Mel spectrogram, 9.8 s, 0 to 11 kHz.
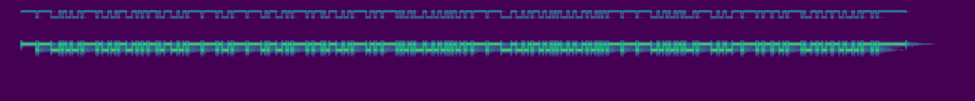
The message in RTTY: AGN? AGN? PSE RPT UR NR DE M7ZWU K

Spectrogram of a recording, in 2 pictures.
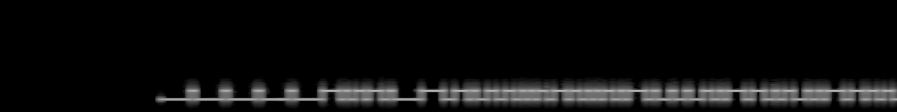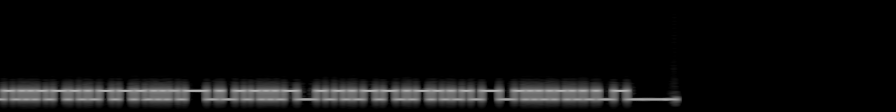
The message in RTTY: THIS SEQUENCE IS A STURMIAN WORD.

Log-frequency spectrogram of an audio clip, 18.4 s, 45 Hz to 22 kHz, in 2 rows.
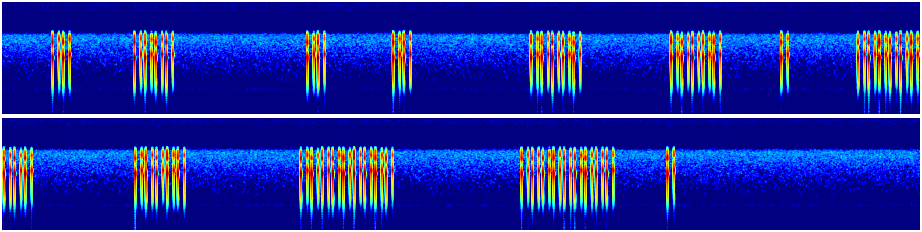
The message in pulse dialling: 2 4 2 2 5 5 1 9 5 9 9 1

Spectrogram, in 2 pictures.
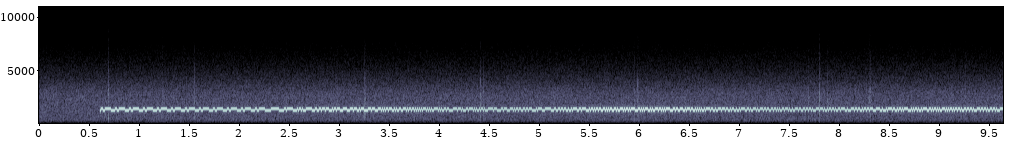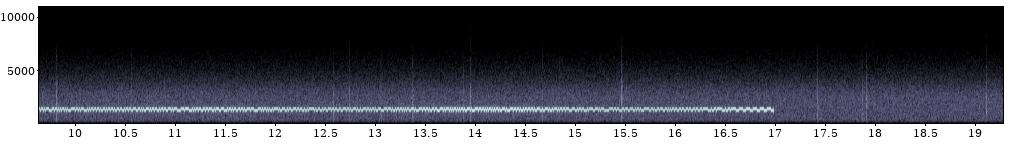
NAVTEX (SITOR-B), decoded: ZCZC RL16 CONTAINER ADRIFT IN PSN 28-53N 009-00E. CANCEL THIS MSG 10 0100 UTC. NNNN

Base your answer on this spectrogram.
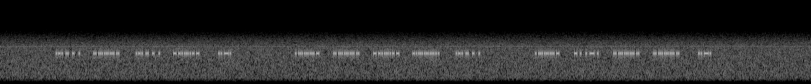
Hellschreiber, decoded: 78701 98027 94881

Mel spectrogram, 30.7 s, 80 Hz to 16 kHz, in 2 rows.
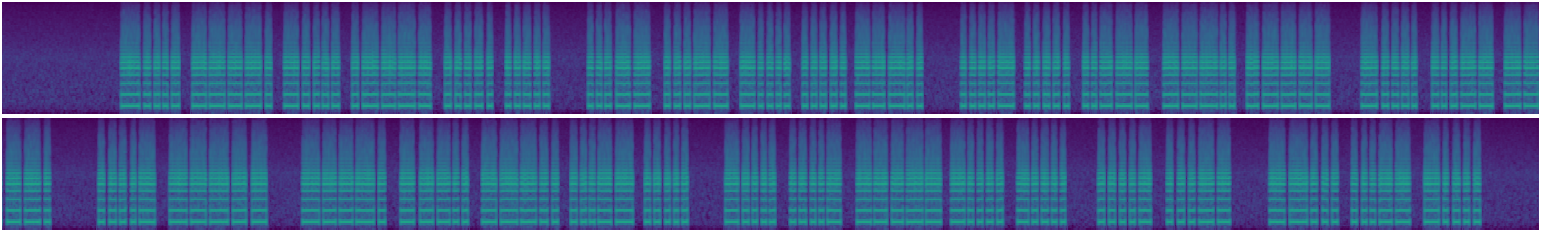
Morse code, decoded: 696155 33658 45280 639 40 98835 64066 43 736

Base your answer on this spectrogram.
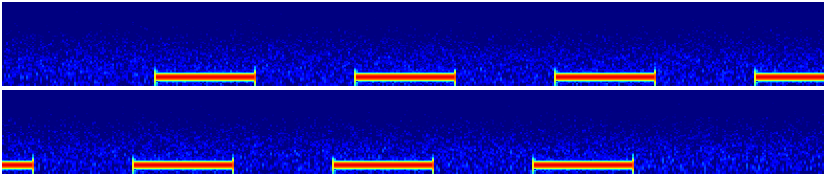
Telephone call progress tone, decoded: busy tone

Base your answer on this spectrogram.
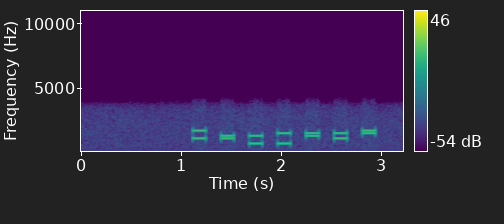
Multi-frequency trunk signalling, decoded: KP 64709 ST

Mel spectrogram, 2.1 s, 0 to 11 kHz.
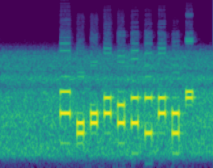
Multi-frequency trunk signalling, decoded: KP 13958792 ST

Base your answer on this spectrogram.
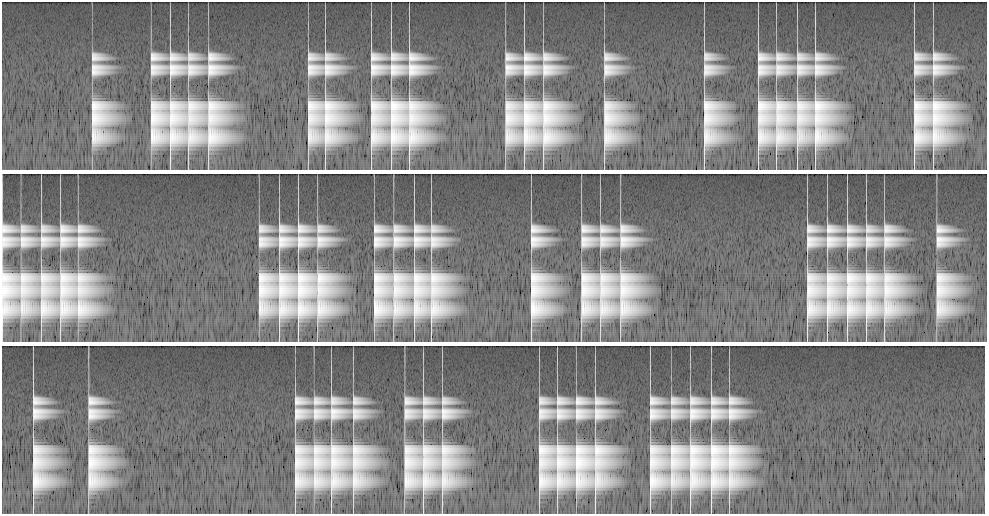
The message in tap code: DHLDJ TC VA SU

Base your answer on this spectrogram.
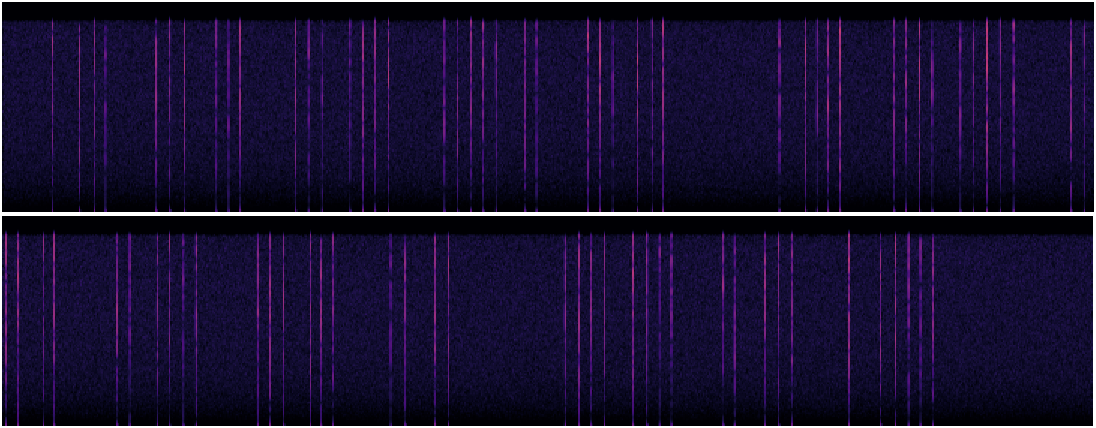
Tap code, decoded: KNOWN DURING THE

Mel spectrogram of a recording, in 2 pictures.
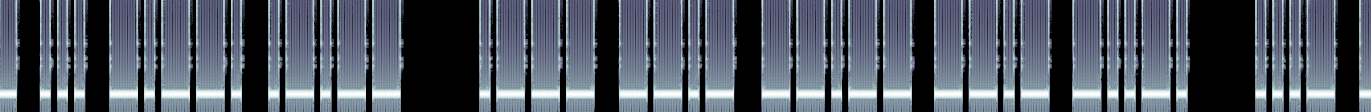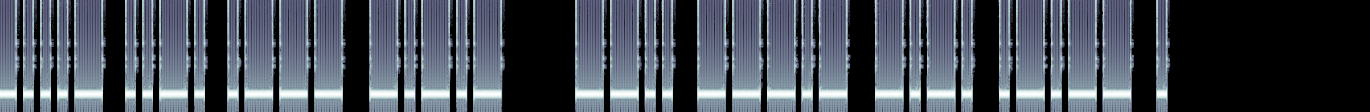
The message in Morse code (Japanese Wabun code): … ヲネアネモ クメチヲサ フスニテヘ

